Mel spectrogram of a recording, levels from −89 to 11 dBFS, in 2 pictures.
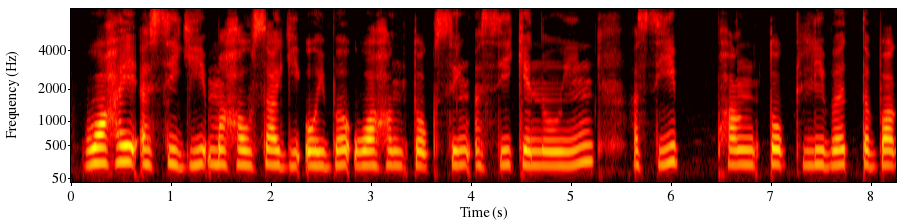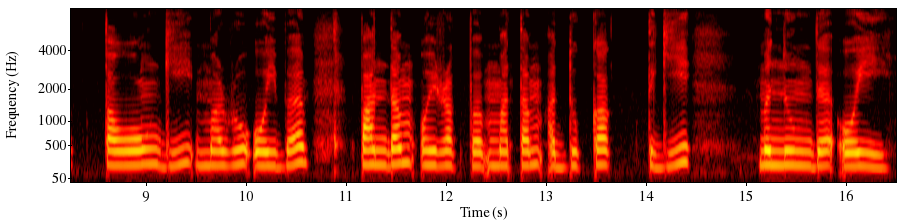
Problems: none marked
